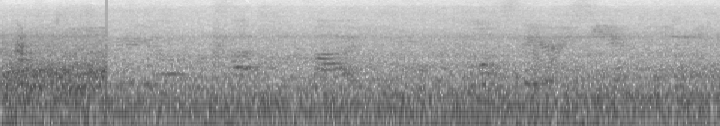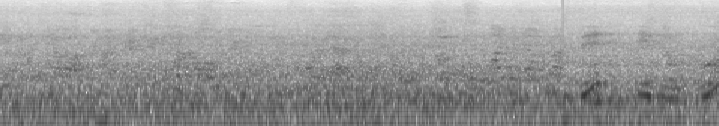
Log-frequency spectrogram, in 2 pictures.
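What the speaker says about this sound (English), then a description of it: "This is a World Trade Center bound E train." A World Trade Center bound E train on the New York City subway rumbles loudly and continuously as it rides, a dense, roaring rail noise that fills the car from start to end.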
